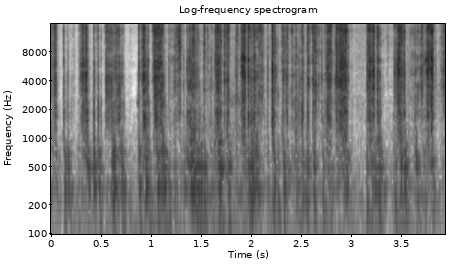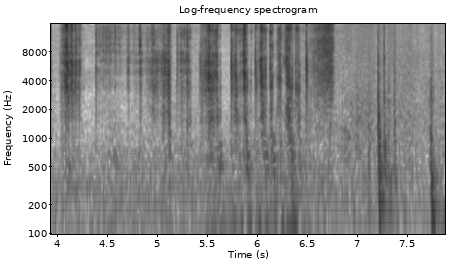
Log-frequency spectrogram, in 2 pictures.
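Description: Long nails scratch quickly across the grain of solid, grey, weathered wooden deck planks and tap on them. The result is a dense run of bright, dry scratches and short taps with an uneven rhythm, fading to a few sparse taps at the end.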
